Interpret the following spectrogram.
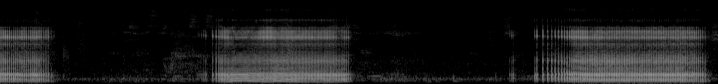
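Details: Deeply asleep French Bulldog, Baba249, snores in long buzzy rasps of about one and a half seconds, each followed by a quiet inhale gap; indoor recording with no other sounds.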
